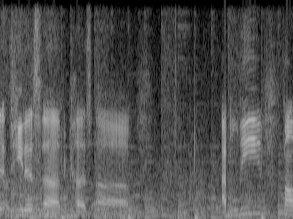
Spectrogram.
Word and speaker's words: Tidus: When I first played the game, I pronounced it Titus, but I'll stick with Tidus. It's more of a Japanese pronunciation of it, so let's go with it.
